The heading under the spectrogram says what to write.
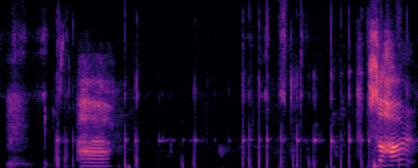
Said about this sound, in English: Listen to me tapping glass.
